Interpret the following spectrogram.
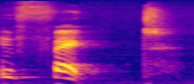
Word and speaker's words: effect: The word effect has the sound of a small I. So you say effect and it is a noun.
